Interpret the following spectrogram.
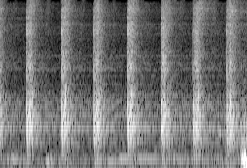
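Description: Live band music stripped down to a single sharp percussion hit repeating evenly, about three times a second, with little bass or sustained instruments underneath.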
